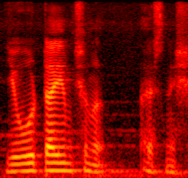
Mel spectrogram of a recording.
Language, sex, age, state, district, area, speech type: Kashmiri, male, 30-45, Jammu and Kashmir, Pulwama, urban, spontaneous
